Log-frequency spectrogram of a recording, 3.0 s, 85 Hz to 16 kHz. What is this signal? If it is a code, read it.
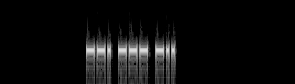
Morse code, heard as a keyed tone, about 46 wpm, 700 Hz. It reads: GOD
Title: Three Letter Words - 45wpm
